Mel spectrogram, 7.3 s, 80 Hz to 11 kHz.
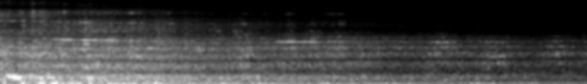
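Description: Jet engines of a departing Airbus A320 at climb power, fading steadily as the airliner climbs away, the higher-pitched part of the sound dying out first and leaving a low rumble.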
